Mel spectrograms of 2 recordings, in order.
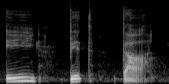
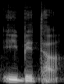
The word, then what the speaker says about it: EBITDA: It's EBITDA. There you go, Bernard. EBITDA.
